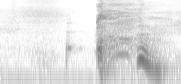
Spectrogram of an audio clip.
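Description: A person who is getting over a cough coughs twice in quick succession, harsh, with a short rough second burst following the first. No talking.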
